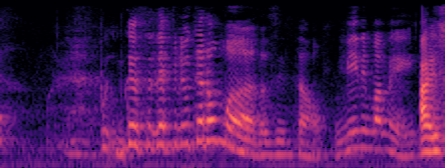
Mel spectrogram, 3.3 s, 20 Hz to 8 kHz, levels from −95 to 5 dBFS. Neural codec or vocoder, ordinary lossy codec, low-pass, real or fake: none; AAC, 32 kbps; 7.2 kHz; real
